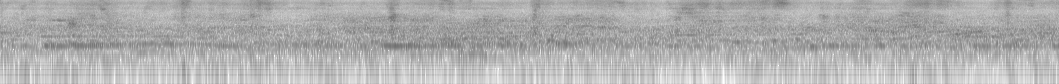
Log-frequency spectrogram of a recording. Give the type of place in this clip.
crowded indoor space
